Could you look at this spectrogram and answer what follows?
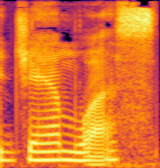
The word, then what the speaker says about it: Jamwus: that is going to Toronto by Jam Wuss. – Feeling like a different planet from you. Oh, definitely go check it out. Jamwus, it's spelled J-A-M-W-S, but it's pronounced Jamwus, trust me.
